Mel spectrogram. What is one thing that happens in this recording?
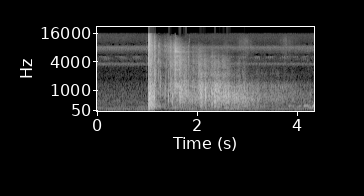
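A pistol fires a single loud shot outdoors, echoing off the hills.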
